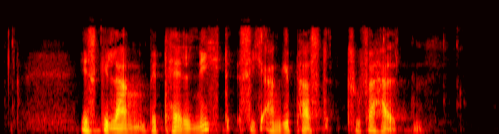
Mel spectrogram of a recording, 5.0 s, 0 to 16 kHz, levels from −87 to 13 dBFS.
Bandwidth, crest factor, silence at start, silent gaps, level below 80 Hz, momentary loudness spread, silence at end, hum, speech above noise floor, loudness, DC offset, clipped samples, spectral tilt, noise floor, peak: 7.6 kHz; 24 dB; 0.8 s; none; -52 dBFS; 13 LU; 0.8 s; none; 42 dB; -26 LUFS; under 0.1%; under 0.1%; -6 dB/octave; -68 dBFS; -4 dBFS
